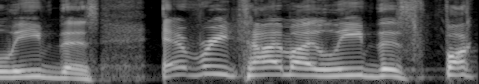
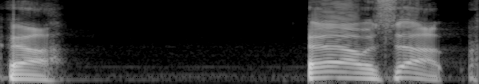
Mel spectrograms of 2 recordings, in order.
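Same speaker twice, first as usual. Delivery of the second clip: curt, minimal replies, lightly imitated; Hassan; 3 semitones lower than usual. Streamer playing Hassan asked about his day, lightly mimicked. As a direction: answer briefly in a lightly borrowed voice. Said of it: "This is my Hassan impression".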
